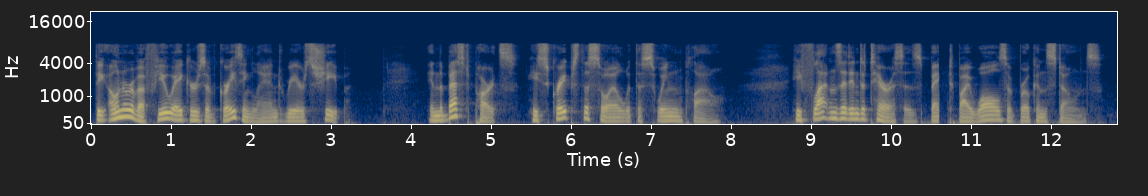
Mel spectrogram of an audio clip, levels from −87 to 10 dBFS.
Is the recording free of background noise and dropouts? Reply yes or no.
no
